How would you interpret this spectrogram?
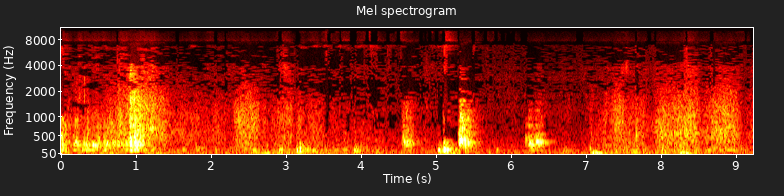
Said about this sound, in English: Behind me, our puppy was going onto the bookshelf and picking up his bones. And he was deciding from one bone to another. And he'd pick it up and put it down. He'd pick it up and put it down.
